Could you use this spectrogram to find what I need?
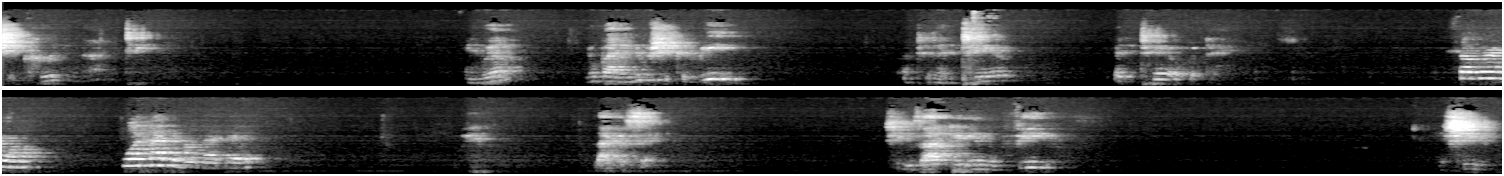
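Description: A woman speaks expressively, with pauses between phrases.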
